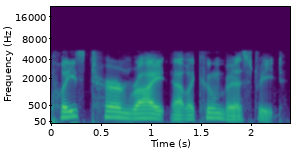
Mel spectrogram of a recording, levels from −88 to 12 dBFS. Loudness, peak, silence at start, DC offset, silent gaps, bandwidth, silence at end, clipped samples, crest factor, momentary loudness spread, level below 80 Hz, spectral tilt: -21 LUFS; -2 dBFS; 0 s; under 0.1%; none; 5.4 kHz; 0.2 s; under 0.1%; 18 dB; 7 LU; -46 dBFS; -7 dB/octave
